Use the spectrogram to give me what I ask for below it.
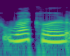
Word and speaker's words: record: Like record, record as a noun, record as a verb, or present, present as a noun or adjective, present as a verb.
